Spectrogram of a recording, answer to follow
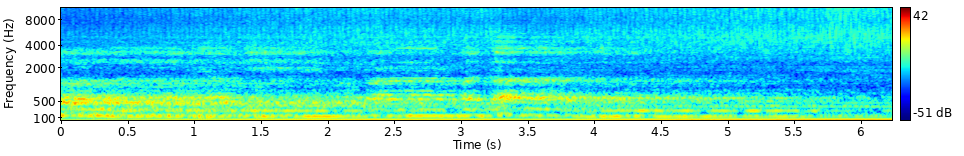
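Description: A Kourel, a Murid religious chant group, singing a xassaid in unison with long held notes, over a steady low hum.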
